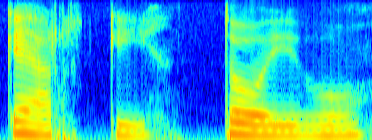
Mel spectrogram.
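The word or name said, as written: kärki toivo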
